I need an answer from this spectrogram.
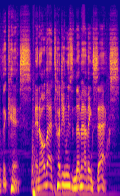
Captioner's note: air whooshing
